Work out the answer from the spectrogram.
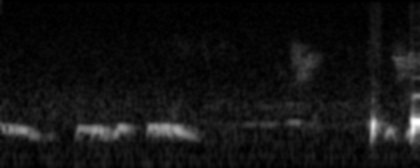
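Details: Spotted doves, male and female, cooing to stimulate captive birds in training: several soft, low, wavering coos, a quiet pause, then the start of louder sharp coos at the end.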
